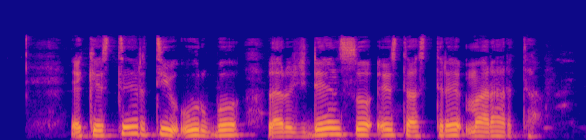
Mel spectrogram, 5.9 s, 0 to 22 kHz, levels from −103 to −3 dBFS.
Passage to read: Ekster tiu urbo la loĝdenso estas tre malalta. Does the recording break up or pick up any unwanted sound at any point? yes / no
no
